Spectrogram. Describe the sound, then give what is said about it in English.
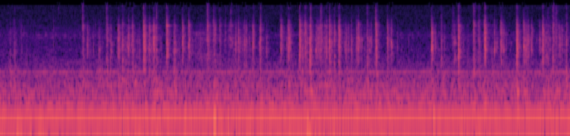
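Rapid, irregular clicking of keys on a computer keyboard, continuous for several seconds, with a steady low electrical hum underneath and no voices. “Listen to me typing, children.”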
